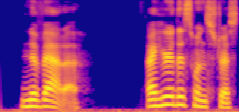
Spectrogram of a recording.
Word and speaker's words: Nevada: There's a common variation stressing the first syllable, NEVA day, often heard on national news. But the locally preferred and generally accepted standard pronunciation stresses the second syllable with a short A sound like in cat, Nevi-ada.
